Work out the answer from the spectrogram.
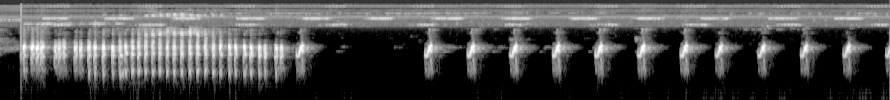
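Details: Ruak-ruak, the White-breasted waterhen, calling at a trapping site: a rapid chattering burst of harsh pulses, a short pause, then single abrupt notes spaced about half a second apart.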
